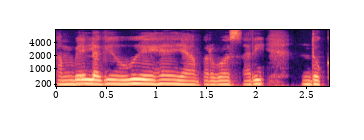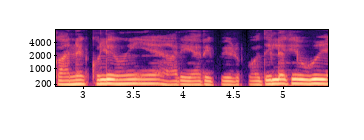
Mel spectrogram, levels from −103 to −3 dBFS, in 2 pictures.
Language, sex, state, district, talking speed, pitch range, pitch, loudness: Hindi, female, Uttar Pradesh, Hamirpur, 200 wpm, 185-215 Hz, 205 Hz, -15 LUFS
